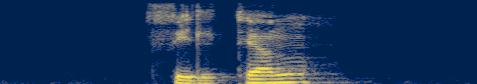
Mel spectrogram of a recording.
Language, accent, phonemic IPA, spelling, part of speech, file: German, Austria, /ˈfɪltɐn/, filtern, verb, De-at-filtern.ogg
- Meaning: to filter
